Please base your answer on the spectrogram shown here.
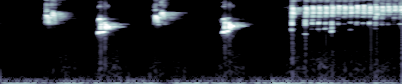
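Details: Orange-bellied leafbird serving as a contest tutor bird: four crisp chirps alternating high and low, then a sudden fast, very high buzzy rattle that continues to the end.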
